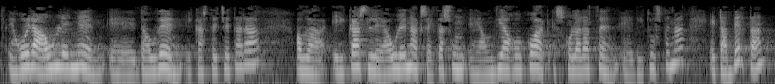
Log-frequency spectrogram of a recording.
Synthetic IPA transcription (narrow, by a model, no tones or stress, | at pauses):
e̞ɣ̞o̞e̞ɾaːwle̞ne̞nd̪awð̞e̞nikast̪e̞t͡ʃe̞t̪aɾaː | wðaikazle̞awle̞naksajt̪asunawnd̪iaɣ̞o̞ko̞ake̞sko̞laɾat͡se̞nd̪it̪ust̪e̞nak | e̞t̪aβe̞ɾt̪an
